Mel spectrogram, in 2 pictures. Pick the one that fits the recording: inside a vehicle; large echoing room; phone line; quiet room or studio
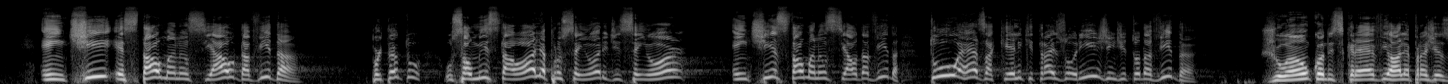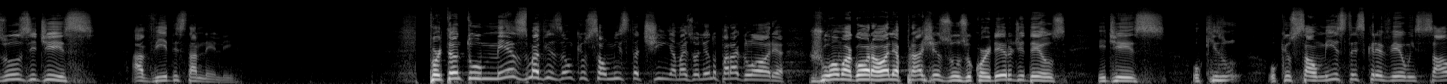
large echoing room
